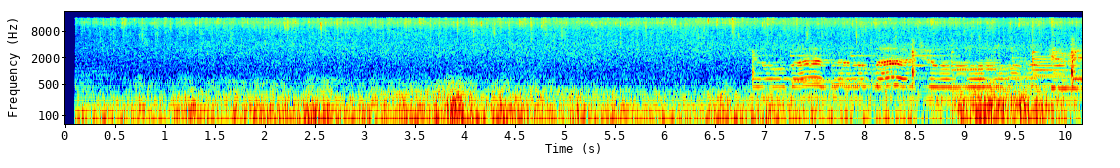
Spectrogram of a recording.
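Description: Rain and thunder sound effect opening a song. About seven seconds in, a melodic line with small pitch bends enters over the rain.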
